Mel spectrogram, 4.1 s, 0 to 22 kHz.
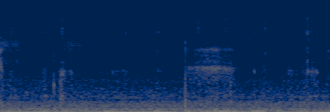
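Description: Nibs of freshly inked fountain pens, including a Pelikan P363, scratch steadily across paper in soft, continuous strokes with brief lifts between them, close and quiet, with no one speaking.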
